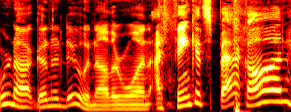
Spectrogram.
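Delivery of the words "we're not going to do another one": put-on down-home country accent. Retelling a company's announcement about a show, in a country voice. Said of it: "It's funny that you use that country voice".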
